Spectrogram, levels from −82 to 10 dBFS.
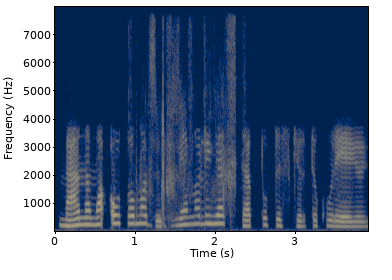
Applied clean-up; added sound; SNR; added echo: neural diffusion model UNIVERSE++.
